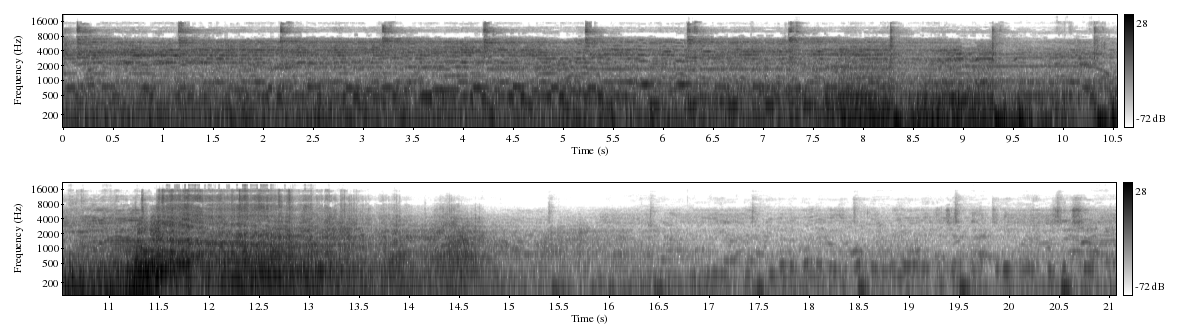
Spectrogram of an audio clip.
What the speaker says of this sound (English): Watch now as the Super Hornet passes the high-speed pass.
